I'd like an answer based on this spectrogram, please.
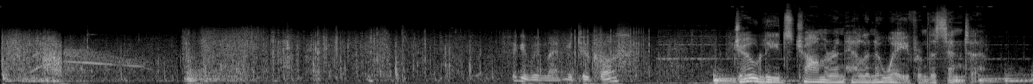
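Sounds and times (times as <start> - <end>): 
gunshot from a sniper: 0.0 - 2.5
speech: 5.1 - 6.4, 7.1 - 10.2.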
